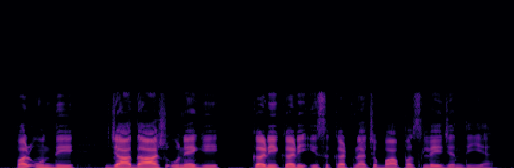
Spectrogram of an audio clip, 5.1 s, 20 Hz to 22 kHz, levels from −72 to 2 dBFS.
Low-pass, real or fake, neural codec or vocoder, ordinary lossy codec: 9.9 kHz; real; none; AAC, 96 kbps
